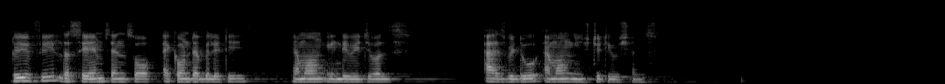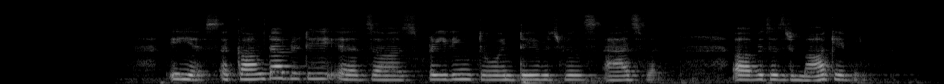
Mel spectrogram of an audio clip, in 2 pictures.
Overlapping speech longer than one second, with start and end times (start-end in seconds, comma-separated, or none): none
